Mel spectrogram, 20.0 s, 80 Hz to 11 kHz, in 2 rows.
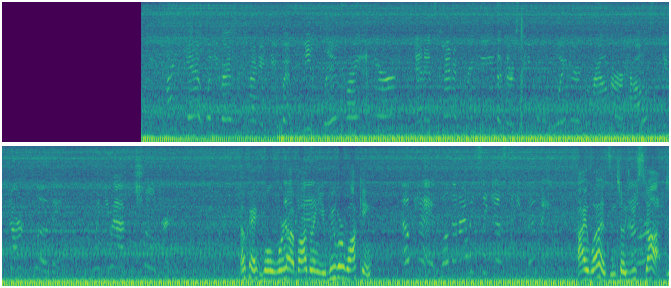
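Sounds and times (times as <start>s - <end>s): car engine idling: 2.1s - 20.0s
faint voices talking: 2.4s - 20.0s.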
